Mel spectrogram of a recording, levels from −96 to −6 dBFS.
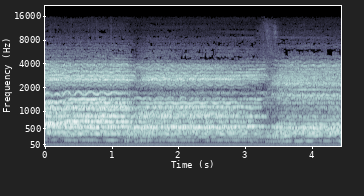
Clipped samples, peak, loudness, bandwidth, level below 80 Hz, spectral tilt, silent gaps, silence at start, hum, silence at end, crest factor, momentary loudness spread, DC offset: under 0.1%; 0 dBFS; -14 LUFS; 13.5 kHz; -50 dBFS; -2.5 dB/octave; none; 0 s; none; 0 s; 14 dB; 7 LU; under 0.1%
